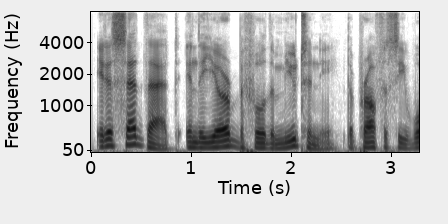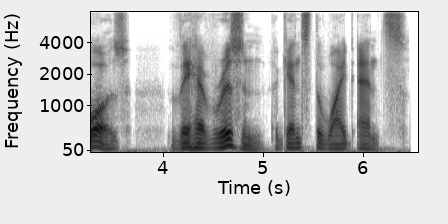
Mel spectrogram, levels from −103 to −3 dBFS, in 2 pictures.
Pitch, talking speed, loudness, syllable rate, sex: 100 Hz, 185 wpm, -20 LUFS, 5.0 syllables/s, male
